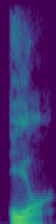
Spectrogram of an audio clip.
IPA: ɔr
